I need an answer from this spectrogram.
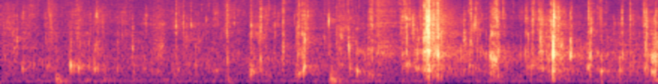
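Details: Dog eating greedily, with irregular crisp crunches and wet bites about once a second. The bites grow louder and sharper toward the end, over a faint background hiss.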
